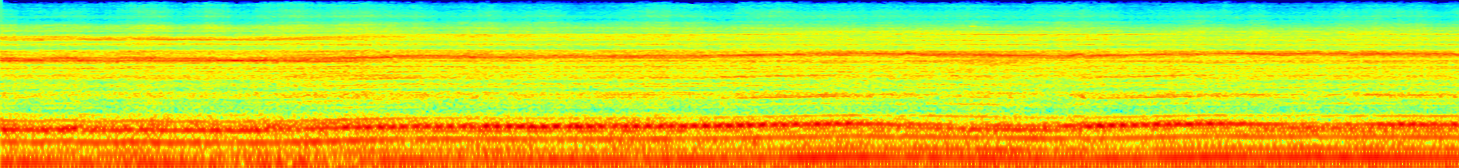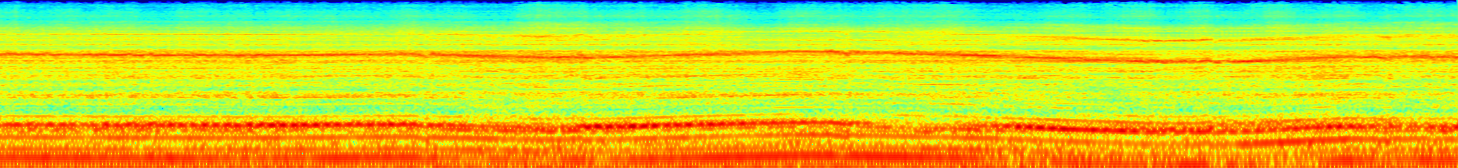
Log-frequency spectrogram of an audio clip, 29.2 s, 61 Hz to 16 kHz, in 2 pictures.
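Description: Triumph Street Triple 675's inline three-cylinder engine running steadily while filtering through slow traffic, its pitch rising and falling gently with small throttle changes and dipping briefly about three-quarters of the way through.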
